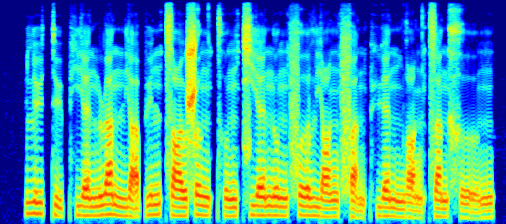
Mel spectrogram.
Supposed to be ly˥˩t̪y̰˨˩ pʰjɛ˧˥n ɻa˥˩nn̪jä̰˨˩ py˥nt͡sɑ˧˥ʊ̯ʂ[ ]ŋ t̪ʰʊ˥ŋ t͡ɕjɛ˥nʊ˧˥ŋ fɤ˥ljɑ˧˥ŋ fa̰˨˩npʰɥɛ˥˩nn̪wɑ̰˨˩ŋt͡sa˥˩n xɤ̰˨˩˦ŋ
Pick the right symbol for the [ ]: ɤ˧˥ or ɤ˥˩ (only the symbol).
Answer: ɤ˥˩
